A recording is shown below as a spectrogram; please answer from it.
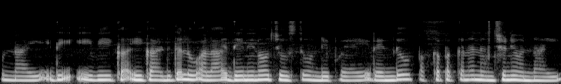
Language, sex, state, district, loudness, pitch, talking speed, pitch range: Telugu, female, Andhra Pradesh, Chittoor, -12 LUFS, 205 Hz, 160 wpm, 195-215 Hz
